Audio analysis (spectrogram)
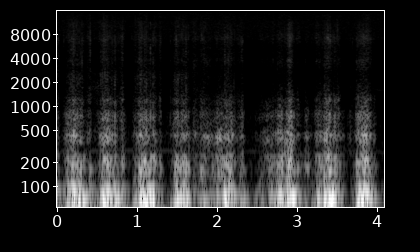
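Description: Fingertips and nails of both hands scratch the tops and sides of two large black soft, porous foam windscreens covering a pair of microphones. The scratching comes as a steady run of deep, muffled, rumbling bursts, almost all low thuddy texture with little brightness. Each stroke swells and fades quickly into the next.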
